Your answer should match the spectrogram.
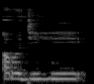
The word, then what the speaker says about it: أرجه: fa'alqih di surah An-Naml, membacanya dengan mengkasrahkan huruf ha serta menyambungnya dengan ya lafziyah pada 3 tempat tersebut. Arjih menjadi arjihi, fa'alqih menjadi fa'alqihi.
